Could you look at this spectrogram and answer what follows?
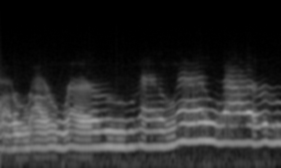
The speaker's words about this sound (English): At that, Queenie the cat meowed.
